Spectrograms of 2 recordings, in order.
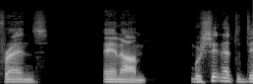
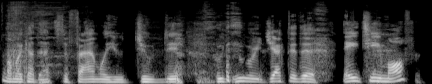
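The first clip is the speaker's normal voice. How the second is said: whispered words. Retelling what people at the Little League said: imitating people whispering. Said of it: "people would be whispering like".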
